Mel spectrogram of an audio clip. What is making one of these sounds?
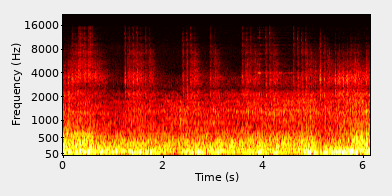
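A ship's engine rumbles steadily.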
